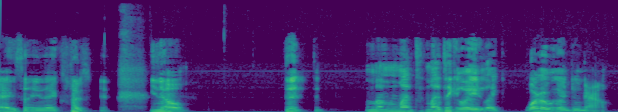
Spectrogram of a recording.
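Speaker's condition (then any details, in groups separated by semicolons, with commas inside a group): Cerebral palsy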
